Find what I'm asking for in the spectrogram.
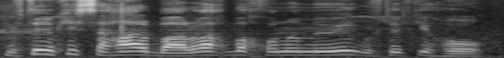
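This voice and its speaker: A man's voice: sits high, animated, warm tone, slight background noise. Playful Tajik-accented male host. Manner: playful, laughing often, explaining game rules. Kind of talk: casual comic quiz segment.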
